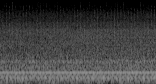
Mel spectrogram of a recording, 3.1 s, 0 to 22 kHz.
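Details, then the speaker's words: 2022 Toyota Avalon after misfire repair, cylinders checked via ignition coil trigger and scope: even, steady idle with constant tone, no stumbles, skips or knocks; normal idle. "So okay na. Matining na. Hindi na siya."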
